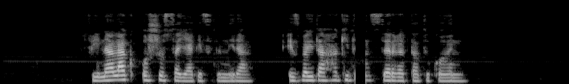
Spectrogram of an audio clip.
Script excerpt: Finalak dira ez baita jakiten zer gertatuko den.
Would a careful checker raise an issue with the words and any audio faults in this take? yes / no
yes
